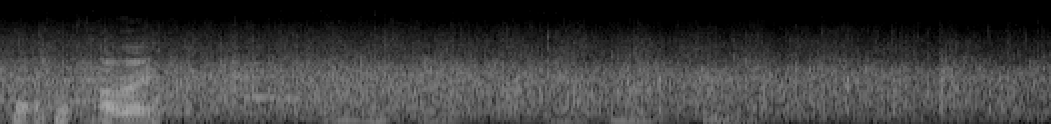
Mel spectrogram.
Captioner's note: applause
